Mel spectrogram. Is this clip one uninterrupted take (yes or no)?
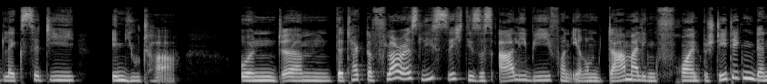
yes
